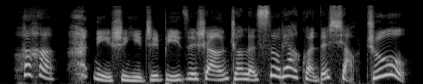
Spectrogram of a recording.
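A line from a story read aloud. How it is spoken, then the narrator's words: Laughing loudly. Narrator (Chinese): 袋鼠大笑着说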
